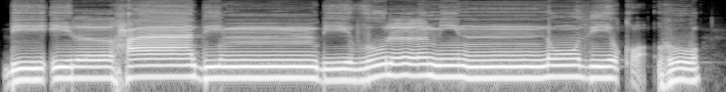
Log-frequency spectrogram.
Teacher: Kasroh tanwin bertemu ba disebut bacaan iklab. Cara bacanya bunyi kasroh tanwin tukar dengan mim, bibir langsung rapat dengung 2 harokat.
